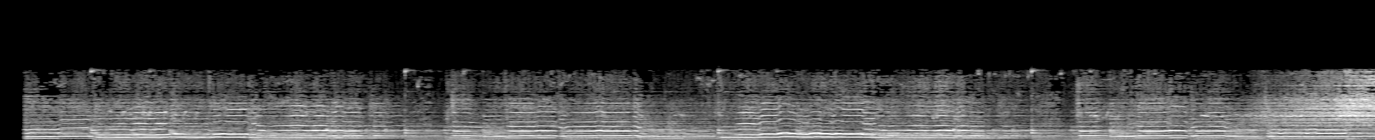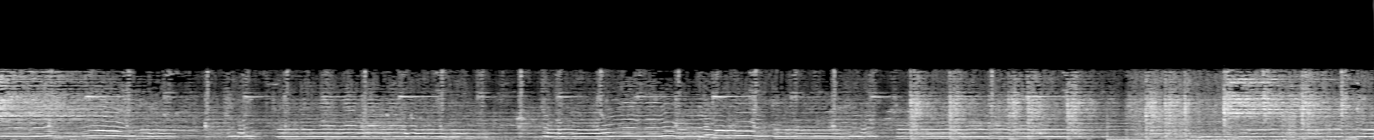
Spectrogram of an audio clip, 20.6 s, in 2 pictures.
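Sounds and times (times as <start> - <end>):
flute ringtone: 0.2 - 20.6.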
